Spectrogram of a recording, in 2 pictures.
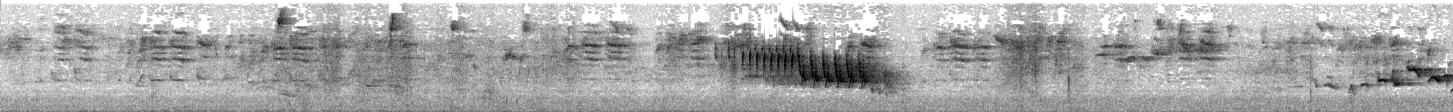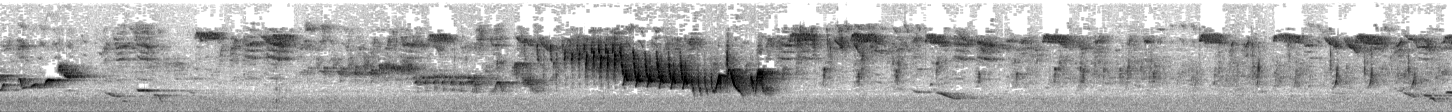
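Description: Wild birds chirping and calling, with two louder trills that fall in pitch, about seven and about twenty seconds in, over a steady low background rumble.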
